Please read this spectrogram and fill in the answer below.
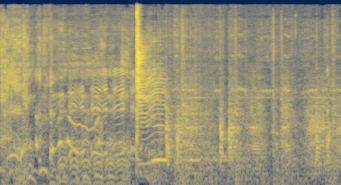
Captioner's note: car clunks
